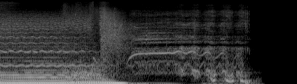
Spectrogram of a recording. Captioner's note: horse neighing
